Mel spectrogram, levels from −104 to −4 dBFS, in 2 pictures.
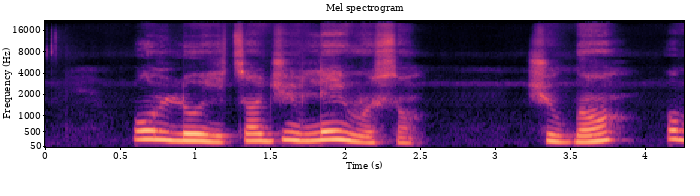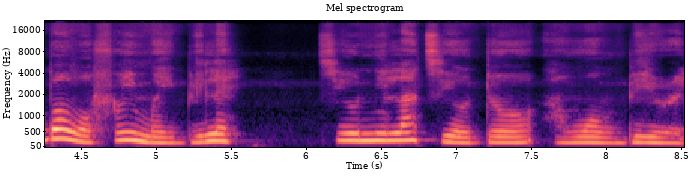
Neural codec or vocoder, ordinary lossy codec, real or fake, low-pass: autoencoder, 48 kHz, 128 numbers a frame, DAC-VAE, trained on Japanese speech; none; fake; none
